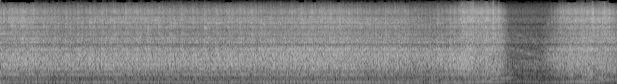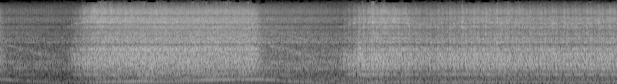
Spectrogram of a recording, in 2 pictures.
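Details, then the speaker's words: International firetruck with a Detroit diesel, after a ground cable repair and new batteries, just started with good oil pressure. It idles under a loud air-leak hiss, takes several clean throttle blips and returns to an even idle, running healthy. "and then it started right up good oil pressure we'll let it run for a second and we'll flip the throttle and let it"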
